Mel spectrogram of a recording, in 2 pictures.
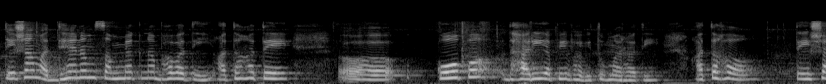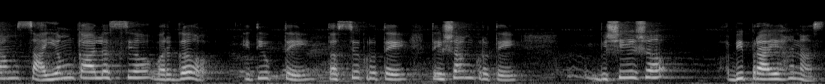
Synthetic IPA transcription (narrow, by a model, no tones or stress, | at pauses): t̪eːʃaːmɐd̪ʱjajnɐmsɐmjɐknɐbʱɐʋɐt̪iɐt̪ɐɦɐt̪eː | koːpɐd̪ʱaːɾiːɐpibʱɐʋit̪umɐɾɦɐt̪iɐt̪ɐɦɐ | t̪eːʃaːmsaːjɐmkaːlɐsjɐʋɐɾɡɐ | it̪juk̚t̪eːt̪ɐsjɐkɾut̪eːt̪eːʃaːmkɾut̪eː | ʋiʃeːʂɐ | ɐbʱipɾaːjɐɦɐnaːs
